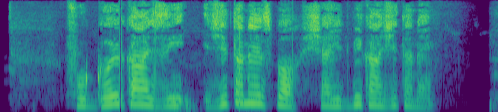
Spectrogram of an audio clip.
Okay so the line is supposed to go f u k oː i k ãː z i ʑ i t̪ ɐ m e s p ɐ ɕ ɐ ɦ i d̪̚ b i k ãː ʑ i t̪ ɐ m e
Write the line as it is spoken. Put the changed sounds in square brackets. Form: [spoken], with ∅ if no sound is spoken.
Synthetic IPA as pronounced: f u [ɡ] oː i k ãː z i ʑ i t̪ ɐ [n] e s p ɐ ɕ ɐ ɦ i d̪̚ b i k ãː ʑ i t̪ ɐ [n] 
